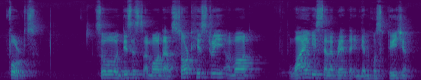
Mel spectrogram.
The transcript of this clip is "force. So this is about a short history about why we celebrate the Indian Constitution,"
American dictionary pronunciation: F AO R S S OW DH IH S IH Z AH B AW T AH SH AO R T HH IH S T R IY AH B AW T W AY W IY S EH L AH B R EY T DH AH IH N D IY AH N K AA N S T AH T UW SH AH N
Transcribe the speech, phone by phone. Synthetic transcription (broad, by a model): F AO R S S OW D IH S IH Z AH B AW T AH S AO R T HH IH S T R IY AH B AW T W AY W IY S EH L AH B R EY T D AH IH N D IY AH N K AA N S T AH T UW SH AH N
